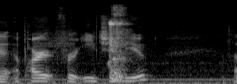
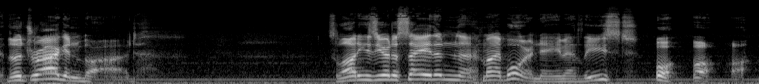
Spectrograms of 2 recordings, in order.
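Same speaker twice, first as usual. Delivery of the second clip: big, booming dragon voice, higher and louder; large booming voice; 8 semitones higher, 7 dB louder, slower than usual. Acted. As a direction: boom it out like a merry giant dragon. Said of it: "he greets you in a large, booming voice".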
